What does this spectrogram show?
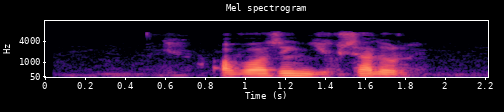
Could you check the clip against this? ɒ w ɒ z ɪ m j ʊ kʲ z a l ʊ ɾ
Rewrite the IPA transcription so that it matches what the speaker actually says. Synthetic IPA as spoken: ɒ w ɒ z ɪ ŋ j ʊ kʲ s a l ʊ ɾ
